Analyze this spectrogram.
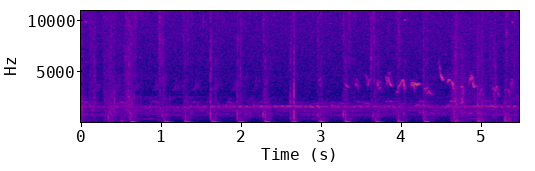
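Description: Footsteps thud on wooden stairs in a steady rhythm.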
